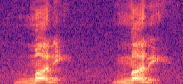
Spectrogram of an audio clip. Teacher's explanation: Here we have central vowel O. It's not ah, not O. It's really relaxed. Try to say almost no vowel.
